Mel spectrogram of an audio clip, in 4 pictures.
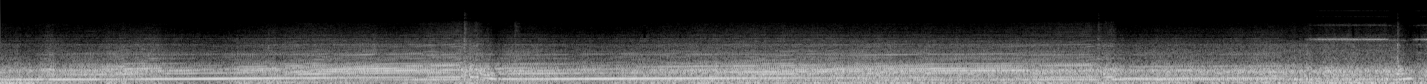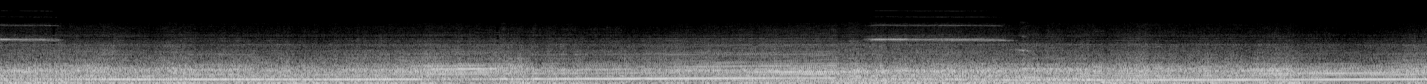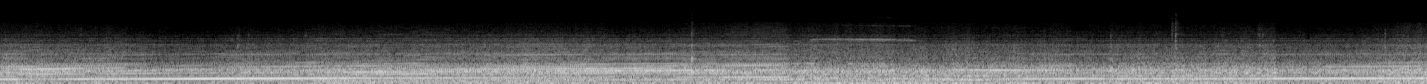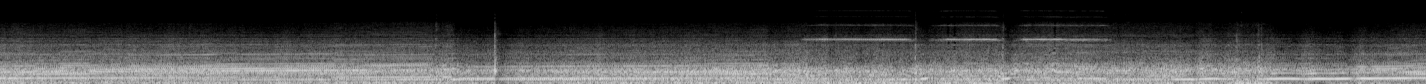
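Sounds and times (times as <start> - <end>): car engine revving: 0.0 - 57.0
brief high-pitched squeal: 13.1 - 14.9, 22.9 - 24.6, 36.6 - 37.7, 50.8 - 53.9.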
